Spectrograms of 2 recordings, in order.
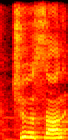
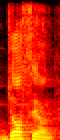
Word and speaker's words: Joseon: va dejar su instagram de cómo se pronuncia yo sé on porque yo lo pronunciaba como yo soy yo son y no se pronuncia sus son se me hizo muy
